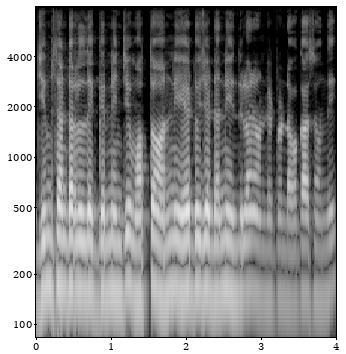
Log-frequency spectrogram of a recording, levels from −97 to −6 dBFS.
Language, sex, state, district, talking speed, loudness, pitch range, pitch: Telugu, male, Andhra Pradesh, Krishna, 225 wpm, -24 LUFS, 145-160 Hz, 155 Hz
